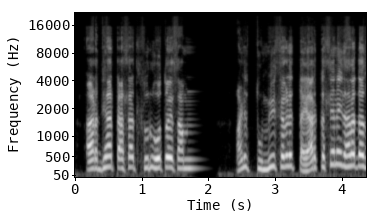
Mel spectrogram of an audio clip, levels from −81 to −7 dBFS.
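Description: At 1.69 s, just after "सुरु होतोय", the speech cuts out. The last sound smears into a fading buzz, then about 0.12 s of silence follows. Speech returns at 2.14 s with "आणि तुम्ही सगळे", about 0.42 s lost. This is likely a long network dropout.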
